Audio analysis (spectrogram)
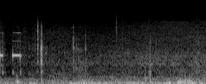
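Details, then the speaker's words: BMW E46 320ci coupe after parking sensor replacement and bumper trim refit: a few short clear high beeps, likely because the camera is close to the sensor; normal parking sensor warning. "This beeps most probably because the camera is close to the sensor. Yes, it works."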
